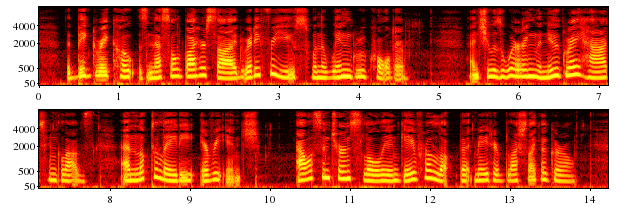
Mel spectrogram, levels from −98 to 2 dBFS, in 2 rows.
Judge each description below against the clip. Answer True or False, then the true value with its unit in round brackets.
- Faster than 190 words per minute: True (200 wpm)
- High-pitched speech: True (205 Hz)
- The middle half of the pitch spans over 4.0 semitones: False (3.6 semitones)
